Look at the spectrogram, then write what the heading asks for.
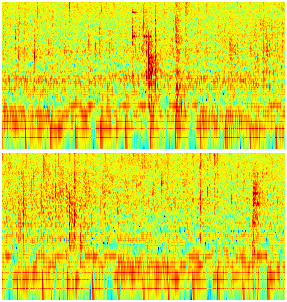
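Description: Half a teaspoon of white cumin seeds fries in hot oil for a ridge gourd (tori) sabzi, giving a steady close crackling sizzle with occasional sharper pops and stirring clatter, and no voices.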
